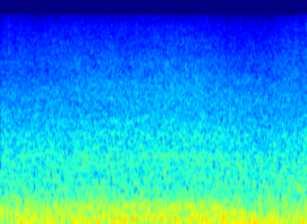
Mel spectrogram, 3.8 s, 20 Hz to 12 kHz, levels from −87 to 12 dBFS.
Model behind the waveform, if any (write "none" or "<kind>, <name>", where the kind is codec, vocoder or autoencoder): none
